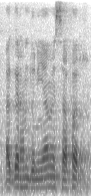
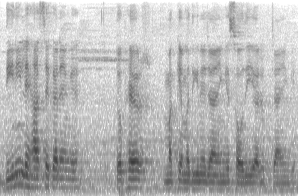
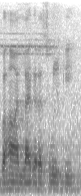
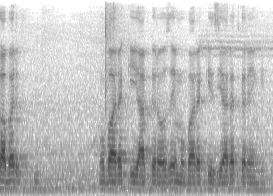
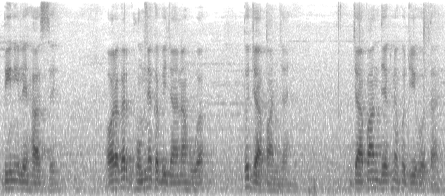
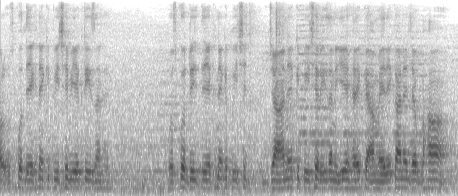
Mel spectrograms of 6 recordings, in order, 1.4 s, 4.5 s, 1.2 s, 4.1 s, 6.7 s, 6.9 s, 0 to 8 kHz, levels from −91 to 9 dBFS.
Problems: none marked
